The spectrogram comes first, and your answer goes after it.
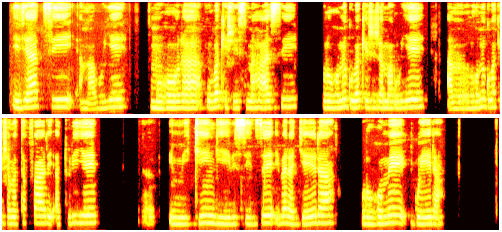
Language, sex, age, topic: Rundi, female, 36-49, education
